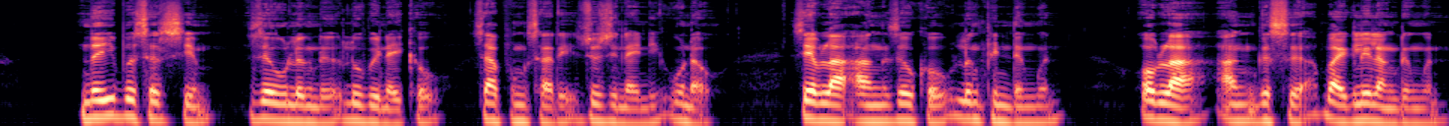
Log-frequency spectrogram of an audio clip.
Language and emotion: Bodo, sad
